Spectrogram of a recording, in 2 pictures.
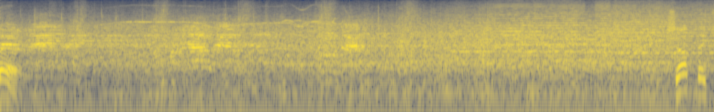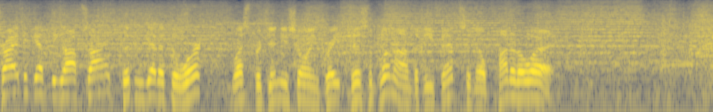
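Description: A large crowd roars and cheers in an open stadium.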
